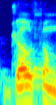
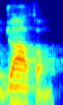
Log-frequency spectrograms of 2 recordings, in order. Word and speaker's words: Jotham: And you can pronounce this Jotham or Jotham. I find it a little easier to pronounce it Jotham.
